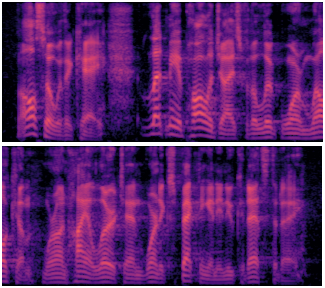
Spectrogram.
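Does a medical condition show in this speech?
No.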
